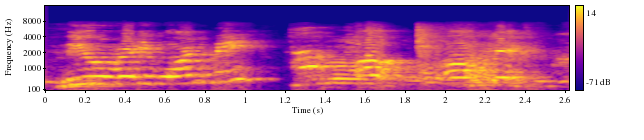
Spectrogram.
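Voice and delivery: loud, quick, startled question; surprised. Real, not acted. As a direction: caught off guard by the warning. Surprised by the time warning.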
